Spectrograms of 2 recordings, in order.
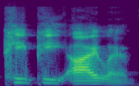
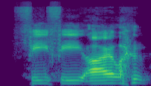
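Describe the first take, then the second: First: The name is said with P sounds. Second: The name is said with F sounds. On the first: The speaker calls it right. "It's just P P" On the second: The speaker calls it wrong. "don't pronounce it like a F"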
